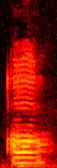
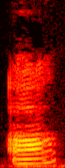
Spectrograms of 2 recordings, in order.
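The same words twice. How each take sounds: First: It is said with a high level pitch. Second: It is said with a rising pitch. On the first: "is the first tone" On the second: "is the second tone"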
